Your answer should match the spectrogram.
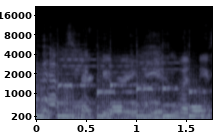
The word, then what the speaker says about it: charcuterie: Pick some up for your next charcuterie plate. Charcuterie. I don't know how to say that word. Charcuterie. What did you say? Charcuterie. Did you say shark coochie?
